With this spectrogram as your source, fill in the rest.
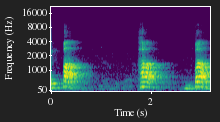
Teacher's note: आप बोल के देखेंगे प, फ, ब, तो बेटा ये तभी बोल पाएंगे जब आपके होठ से होठ मिलेंगे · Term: ओष्ठ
